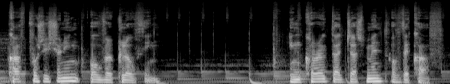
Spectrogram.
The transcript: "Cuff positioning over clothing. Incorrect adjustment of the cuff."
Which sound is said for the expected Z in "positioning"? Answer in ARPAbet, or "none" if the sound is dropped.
S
